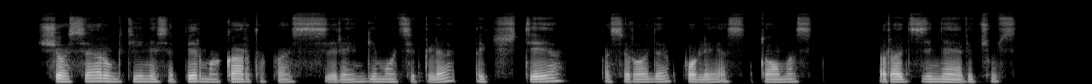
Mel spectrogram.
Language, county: Lithuanian, Kaunas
